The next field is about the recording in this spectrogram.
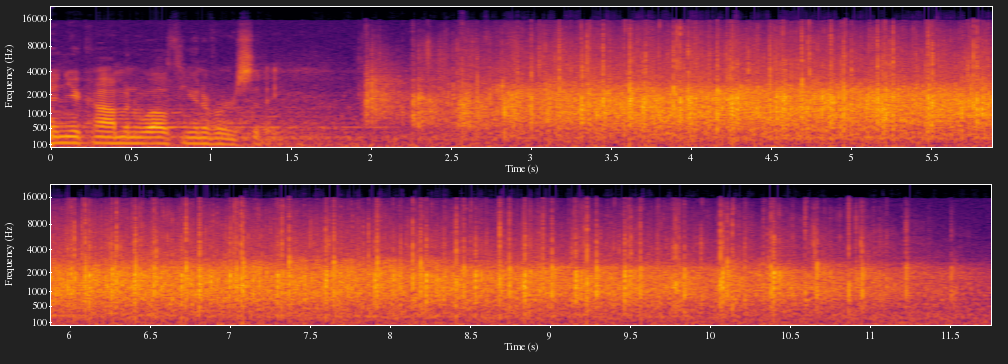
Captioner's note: applause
